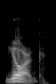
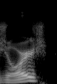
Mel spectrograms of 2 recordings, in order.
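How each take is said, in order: First: The name starts with a Y sound. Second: The name starts with a J sound. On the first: The speaker calls it right. "I can pronounce it like York" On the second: The speaker calls it wrong. "I think I kept saying George"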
